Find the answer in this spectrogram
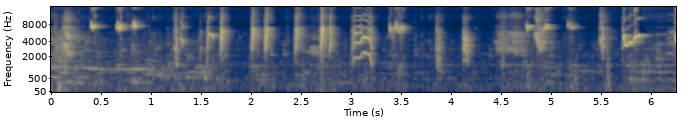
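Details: Common iora singing hard as a tutor for kolibri ninja birds; varied squeaky chirps, buzzy trills and a quick descending whistle in dense bursts.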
